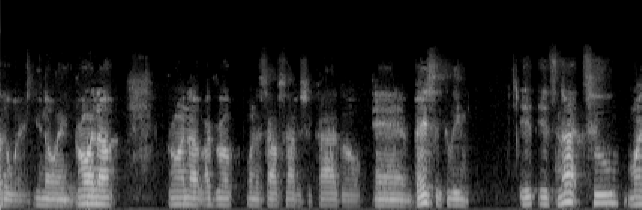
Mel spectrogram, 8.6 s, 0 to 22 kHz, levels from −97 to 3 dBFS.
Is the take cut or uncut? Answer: cut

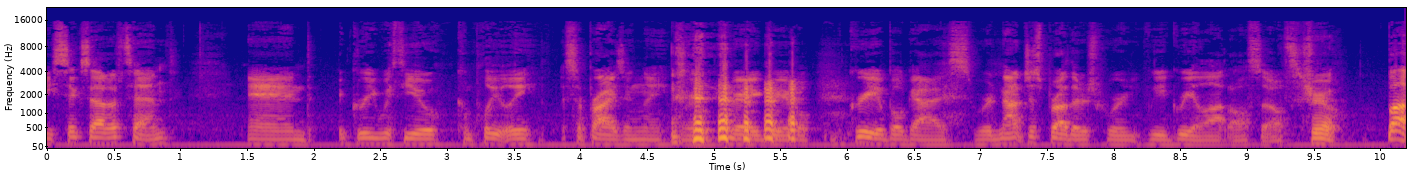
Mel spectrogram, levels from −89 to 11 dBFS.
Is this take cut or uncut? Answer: uncut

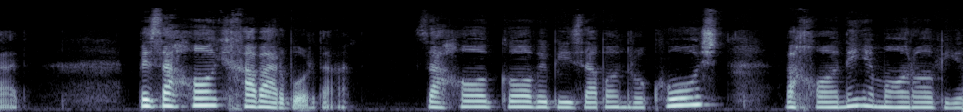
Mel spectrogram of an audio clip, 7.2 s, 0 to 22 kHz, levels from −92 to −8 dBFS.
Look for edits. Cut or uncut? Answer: uncut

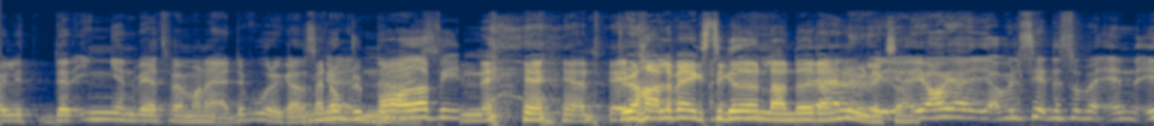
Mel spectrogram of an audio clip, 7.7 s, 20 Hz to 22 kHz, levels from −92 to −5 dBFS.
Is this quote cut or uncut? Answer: cut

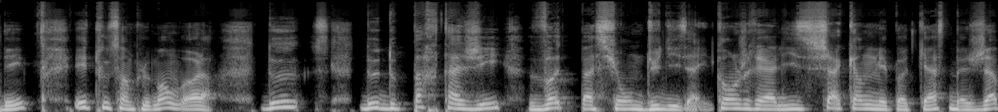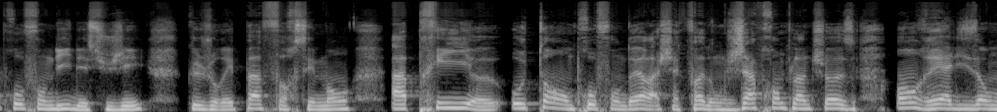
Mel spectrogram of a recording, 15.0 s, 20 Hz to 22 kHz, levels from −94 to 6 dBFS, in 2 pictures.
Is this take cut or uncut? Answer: cut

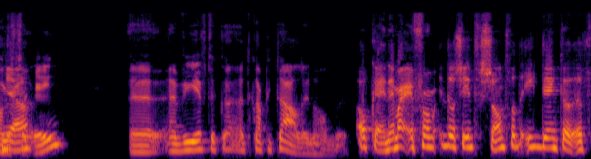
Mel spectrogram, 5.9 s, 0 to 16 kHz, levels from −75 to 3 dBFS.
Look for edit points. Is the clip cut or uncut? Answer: uncut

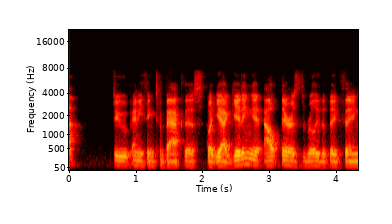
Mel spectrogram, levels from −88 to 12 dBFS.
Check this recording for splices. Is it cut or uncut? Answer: cut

